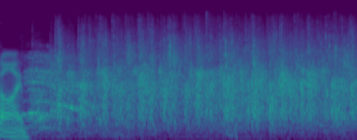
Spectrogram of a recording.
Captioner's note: audience applauding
